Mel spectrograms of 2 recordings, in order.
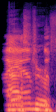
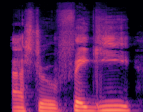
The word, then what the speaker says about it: Astrophage: Actually, it's astrophagy. No, astrophage. Astrophage.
